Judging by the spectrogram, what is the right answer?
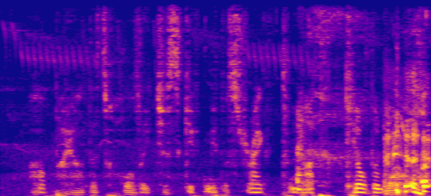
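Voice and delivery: muttering stage whisper. Voicing a character standing there, half-whispering to herself. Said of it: "whispering to herself like".

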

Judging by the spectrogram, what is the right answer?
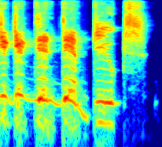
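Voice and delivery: very high, squeaky, stammering character voice. Doing an impression of a goofy sheriff from Dukes of Hazzard: Roscoe P. Coltrane impression. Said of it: "I can do one from that too".

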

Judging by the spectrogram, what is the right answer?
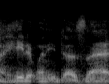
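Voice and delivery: low, put-on, completely unbothered, offhand aside. Retelling a scene, quoting Darhk: imitating nonchalant Darhk. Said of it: "Dark is completely nonchalant".

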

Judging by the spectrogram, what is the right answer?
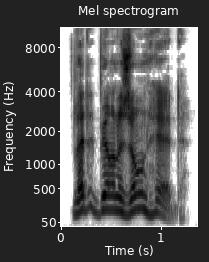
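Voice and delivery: ordinary delivery, nothing marked

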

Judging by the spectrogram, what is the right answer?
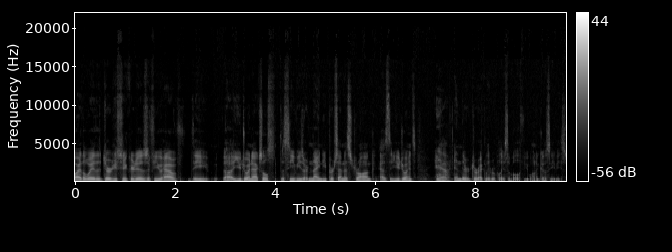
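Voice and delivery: hushed, secretive half-whispered aside. Sharing a dirty secret about axles that not everybody knows: half-whispering. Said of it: "Why were you whispering like that?".

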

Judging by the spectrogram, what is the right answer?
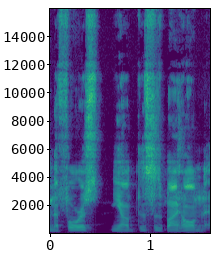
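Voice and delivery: normal talking voice

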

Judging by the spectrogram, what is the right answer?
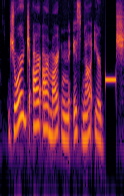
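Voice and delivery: ordinary talk

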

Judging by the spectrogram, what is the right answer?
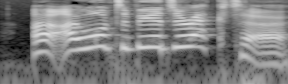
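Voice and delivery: bad put-on British accent. Asked by the other speaker to do it again, the speaker does a bad british accent. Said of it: "do it again".

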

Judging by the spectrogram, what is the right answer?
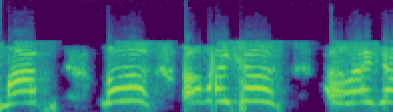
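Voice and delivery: mock shrill, high, terrified wailing scream, drawn out. Recalling heavy turbulence on a plane, the speaker reenacts screaming for mom. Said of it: "I was screaming my mother's name".

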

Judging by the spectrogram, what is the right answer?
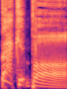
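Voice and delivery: put-on high, happy, gleeful, intense, insistent toddler voice. Retelling how he insists when corrected; imitating a child insisting happily. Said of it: "say it more intensely and more happily".

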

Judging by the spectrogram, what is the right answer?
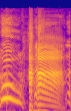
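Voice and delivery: very high, loud whoop followed by a laugh. Comparing it to a similar impression: Will Smith impression. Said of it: "the Will Smith one".

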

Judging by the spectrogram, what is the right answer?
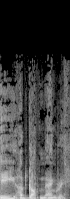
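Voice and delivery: classical stage-actor voice, declaiming. Discussing a phrase's wording with others, saying it in a shakespearean voice. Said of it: "in a Shakespearean voice".

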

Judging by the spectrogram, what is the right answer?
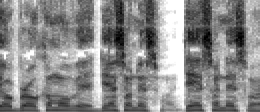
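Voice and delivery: ordinary delivery

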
